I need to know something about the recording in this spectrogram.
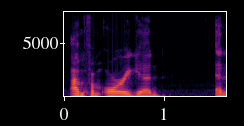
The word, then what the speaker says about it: Oregon: forgive me here okay it's like I'm from Oregon and it's pronounced Oregon not Oregon okay it's pronounced Oregon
